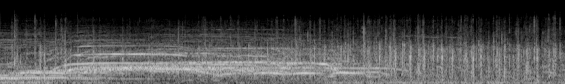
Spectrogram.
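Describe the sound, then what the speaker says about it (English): An outdoor crowd at the Boston Heart Walk applauds and cheers for the singers after the national anthem, with held vocal whoops riding over dense clapping at first, then the clapping thins slightly toward the end. "one more big round of applause, please, for our singers"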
